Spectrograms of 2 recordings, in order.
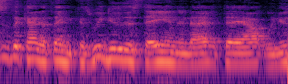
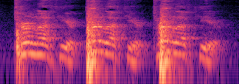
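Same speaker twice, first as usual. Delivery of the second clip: play-acted, very loud, booming, shrill, aggressive barking; 9 semitones higher, 12 dB louder than usual. Retelling a passenger in the back who kept giving directions; mock-aggressive commands. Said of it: "if you hear the tone of voice, the aggression".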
